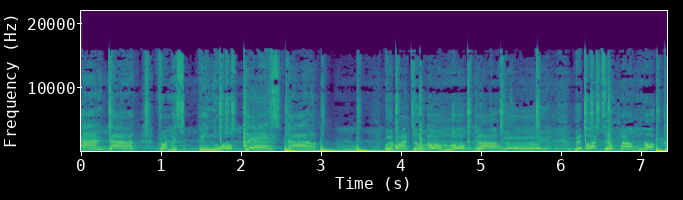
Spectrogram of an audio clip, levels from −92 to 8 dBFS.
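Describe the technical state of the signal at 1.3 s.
At 1.28 s the audio skips forward, as roughly a tenth of a second is lost, likely a dropped buffer (overrun) where unread samples were overwritten. The waveform shows an abrupt splice without any gap, and the spectrogram a thin vertical broadband line.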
